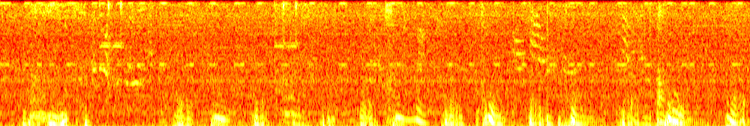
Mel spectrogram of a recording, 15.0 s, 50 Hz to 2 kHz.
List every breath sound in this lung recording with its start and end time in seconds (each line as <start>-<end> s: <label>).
0.38-1.38 s: rhonchi
3.38-3.86 s: inhalation
3.38-3.86 s: rhonchi
4.19-4.68 s: exhalation
4.19-4.68 s: rhonchi
4.99-5.42 s: inhalation
4.99-5.42 s: rhonchi
5.58-6.21 s: exhalation
5.58-6.21 s: rhonchi
6.43-6.88 s: inhalation
6.43-6.88 s: rhonchi
7.15-7.66 s: exhalation
7.15-7.66 s: rhonchi
7.86-8.64 s: rhonchi
8.82-9.35 s: inhalation
8.82-9.35 s: rhonchi
9.62-10.14 s: exhalation
9.62-10.14 s: rhonchi
10.59-11.11 s: inhalation
10.59-11.11 s: rhonchi
11.14-11.83 s: exhalation
11.14-11.83 s: rhonchi
12.41-13.01 s: inhalation
12.41-13.01 s: rhonchi
13.13-13.82 s: exhalation
13.13-13.82 s: rhonchi
14.59-15.00 s: inhalation
14.59-15.00 s: rhonchi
